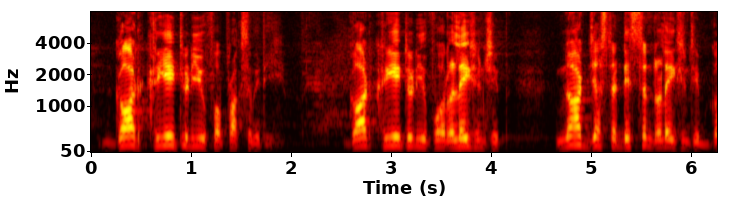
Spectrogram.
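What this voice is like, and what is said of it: Indian-accented English. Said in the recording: “all the way from India. This brown man with a funny accent”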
